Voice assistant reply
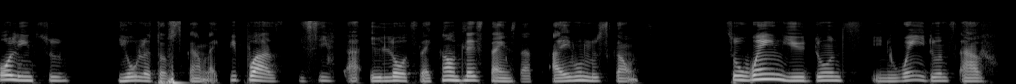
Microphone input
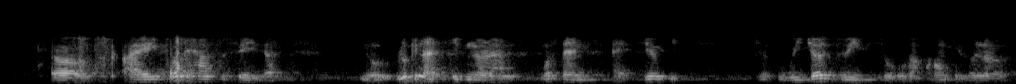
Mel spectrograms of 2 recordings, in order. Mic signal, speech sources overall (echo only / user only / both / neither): user only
